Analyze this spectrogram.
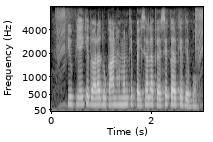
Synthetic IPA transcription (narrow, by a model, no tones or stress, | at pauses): juːpiaːiked̪waːɾad̪ʊkaːnɦɐmənkepɐɪsalakɛːsekɐɾked̪eːboː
